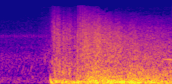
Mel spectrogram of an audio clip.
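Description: After a brief quiet lull, a single violent explosion erupts suddenly and loudly aboard a battleship on still water, ripping a large hole in its hull, followed by a sustained, roaring rumble of debris and noise that fills the rest of the moment.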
